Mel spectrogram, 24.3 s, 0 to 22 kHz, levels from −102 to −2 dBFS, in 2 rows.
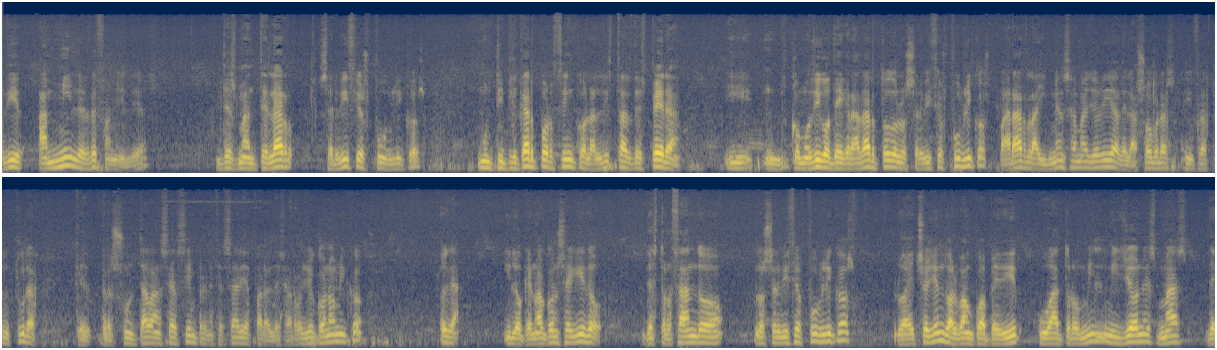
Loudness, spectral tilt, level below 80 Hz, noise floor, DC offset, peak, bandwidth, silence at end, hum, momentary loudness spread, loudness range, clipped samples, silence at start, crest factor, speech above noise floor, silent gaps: -21 LUFS; -6.5 dB/octave; -64 dBFS; -49 dBFS; under 0.1%; 0 dBFS; 16.5 kHz; 0 s; none; 12 LU; 7 LU; under 0.1%; 0 s; 20 dB; 29 dB; none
